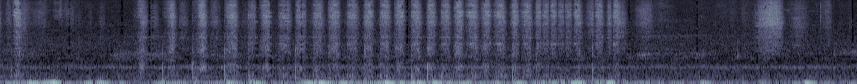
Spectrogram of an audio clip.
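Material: Paper.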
